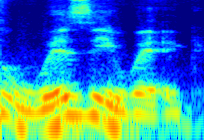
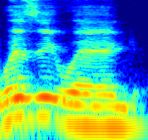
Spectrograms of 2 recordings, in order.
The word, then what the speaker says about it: WYSIWYG: think I know the answer is what does wizzywig mean wizzywig um honestly I have to look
